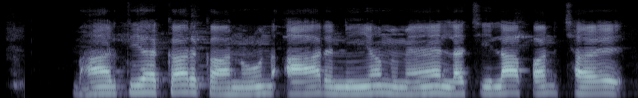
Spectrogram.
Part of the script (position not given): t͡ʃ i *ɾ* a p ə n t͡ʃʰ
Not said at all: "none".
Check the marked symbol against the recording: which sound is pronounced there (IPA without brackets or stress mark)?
l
